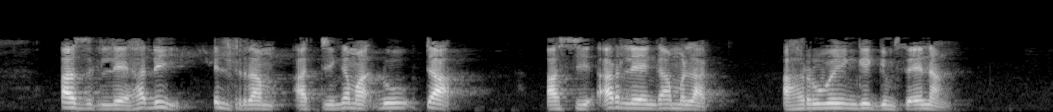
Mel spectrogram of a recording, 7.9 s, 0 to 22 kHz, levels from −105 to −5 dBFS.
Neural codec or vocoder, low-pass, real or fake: none; 5.4 kHz; real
